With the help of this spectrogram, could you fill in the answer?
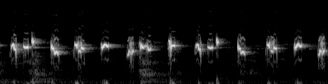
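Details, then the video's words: Caged-bird training recording of a lively singing yellow-vented bulbul, used to prompt and tutor other caged birds. Short bubbly whistled notes come in a steady stream, about three to four each second, with rising and falling slurs. "Suara Burung Trucukan Kebo Asli Gacor buat pancingan dan masteran"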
